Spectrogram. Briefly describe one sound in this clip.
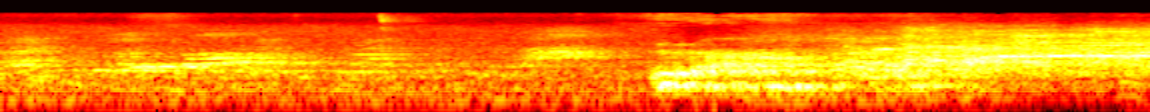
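A woman speaks with animation into a microphone, heard through loudspeakers.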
